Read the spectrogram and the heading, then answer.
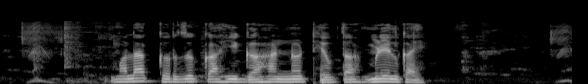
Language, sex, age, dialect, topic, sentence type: Marathi, male, 31-35, Standard Marathi, banking, question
